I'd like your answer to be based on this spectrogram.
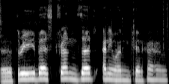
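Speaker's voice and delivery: a sarcastic, slowed sing-song aside. Pretend. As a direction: drip fake sweetness over it. Sarcastic aside about the trio.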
